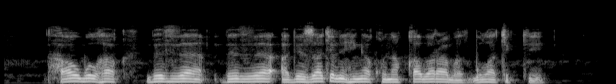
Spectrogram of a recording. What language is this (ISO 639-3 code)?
bak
